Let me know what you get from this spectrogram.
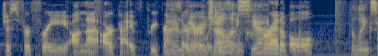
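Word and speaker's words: arXiv: There's actually a website called archive, like it's spelled like arcs, like a ru x iv.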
